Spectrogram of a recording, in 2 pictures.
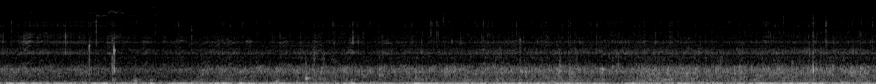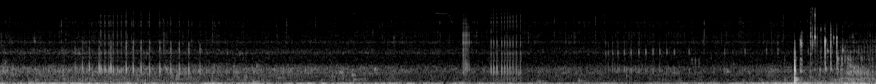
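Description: Underwater ambience picked up by a submerged camera: a steady wash of water noise with a low rumble. About ten seconds in comes a brief, rapid run of clicks, then two short buzzes a few seconds later.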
